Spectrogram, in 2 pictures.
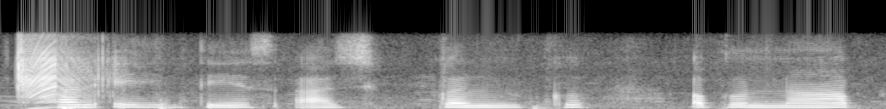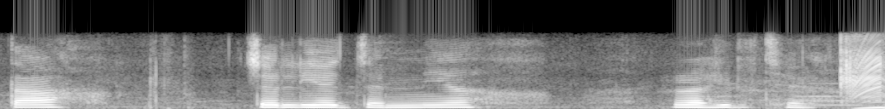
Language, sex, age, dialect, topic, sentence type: Magahi, female, 41-45, Northeastern/Surjapuri, banking, statement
